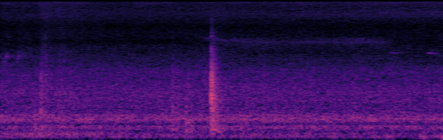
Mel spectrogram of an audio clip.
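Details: Massive honey bee swarm caught in a woodland swarm trap keeps up a low, steady hum, with a single sharp tap partway through.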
